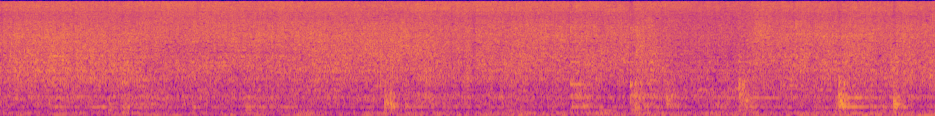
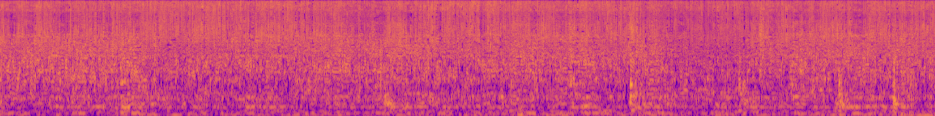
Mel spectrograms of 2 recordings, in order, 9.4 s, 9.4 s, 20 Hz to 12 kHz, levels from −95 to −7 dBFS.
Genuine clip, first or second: first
